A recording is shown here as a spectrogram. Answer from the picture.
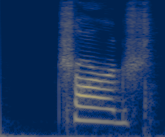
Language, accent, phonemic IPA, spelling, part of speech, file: English, US, /t͡ʃɑɹd͡ʒd/, charged, verb / adjective, En-us-charged.wav
- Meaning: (verb) simple past and past participle of charge; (adjective) 1. Arousing strong emotion 2. Showing or having strong emotion 3. Fraught with emotion; tense 4. Having electricity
